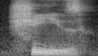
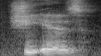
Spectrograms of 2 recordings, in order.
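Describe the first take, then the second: First: It is one syllable ending in a z sound. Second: It is said as two full separate words.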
